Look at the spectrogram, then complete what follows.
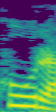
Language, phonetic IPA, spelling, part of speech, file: Polish, [ˈkura], kura, noun, Pl-kura.ogg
